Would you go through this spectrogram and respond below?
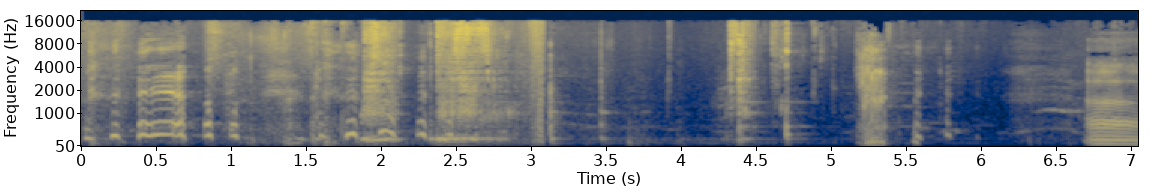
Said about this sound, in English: That was sent to us. That's a listener submitted fart and poo just for you guys. Okay? And I, you know, at first listen, I asked you, well, is this a fart? Right. Or a shit?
